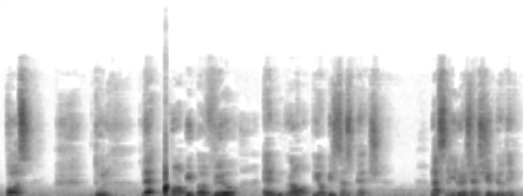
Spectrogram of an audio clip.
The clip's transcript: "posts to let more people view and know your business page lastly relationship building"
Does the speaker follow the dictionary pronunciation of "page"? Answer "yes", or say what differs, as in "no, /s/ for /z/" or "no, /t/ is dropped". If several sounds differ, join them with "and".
no, /tʃ/ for /dʒ/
